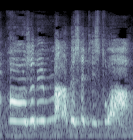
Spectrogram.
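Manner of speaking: high, loud, exasperated cry; father's outburst. Retold or imitated. Fed-up father yelling at the table, high and loud. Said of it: "quand il me fait ça".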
